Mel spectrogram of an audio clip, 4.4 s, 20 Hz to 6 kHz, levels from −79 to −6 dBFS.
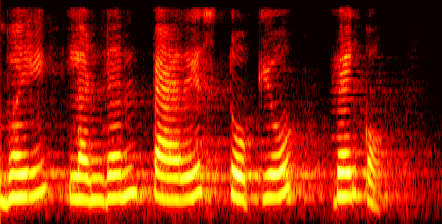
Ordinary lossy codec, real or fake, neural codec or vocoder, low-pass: AAC, 24 kbps; fake; vocoder, 22.05 kHz, 80 mel bands, WaveNeXt; 5.4 kHz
